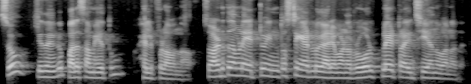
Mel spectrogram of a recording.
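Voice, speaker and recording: A man from Kerala hosting a language tutorial, explaining steps steadily and reading his English prompts out slowly. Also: a little high, lively intonation, a little mellow. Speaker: English teacher, channel host.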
